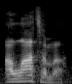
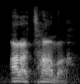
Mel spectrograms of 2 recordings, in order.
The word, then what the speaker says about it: Aratama: uh being transformed, but I think it's actually pronounced aratama. He was doing the thing where like Japanese doesn't really have our our letter R, right? It kind of sounds a little bit like an L, but not really. And he was really going on the L, but I think he was also just giving it a bad pronunciation.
